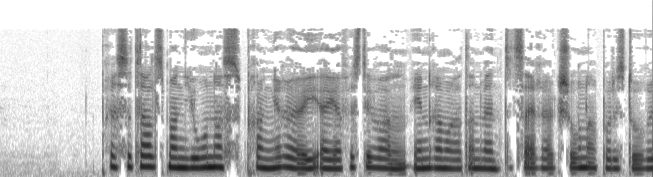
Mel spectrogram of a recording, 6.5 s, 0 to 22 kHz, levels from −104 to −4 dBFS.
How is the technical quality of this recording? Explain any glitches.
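The technical quality is compromised throughout by MP3 compression, which is likely running at a low bitrate, something near 48 kbps going by the sound. Short of bits, the encoder removes the treble entirely, leaving nothing above 11.2 kHz, and drops weaker frequency lines that flicker in and out between frames. Across the whole speech clip this damage is plainly audible as dulled top end, a swirly, watery texture and softened consonant attacks.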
